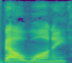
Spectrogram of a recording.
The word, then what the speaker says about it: Balwani: She was indicted on federal charges along with her ex-boyfriend, Sonny Bilal. Oh, I can never say his name. She was indicted on federal fraud charges along with her ex-boyfriend, Sonny Balwani, and he will face charges later this year.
